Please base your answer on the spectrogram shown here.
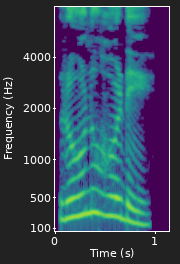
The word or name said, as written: ರಣಹೊಡೆ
